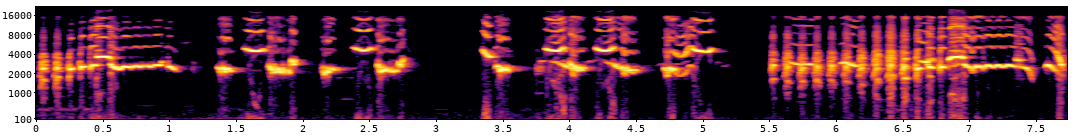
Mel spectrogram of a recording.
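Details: Ngeplong fighting song of an Oriental magpie-robin, used to provoke rivals: series of bright whistled and slurred notes with brief pauses, ending in a fast buzzy rattle.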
